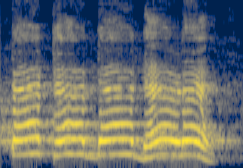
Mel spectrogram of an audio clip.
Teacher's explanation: ट ठ ड ढ ड़, इसको बोलने में आपकी जीभ मूर्धा से टच हो रही है, मतलब वायु वहां से आ रही है।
